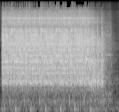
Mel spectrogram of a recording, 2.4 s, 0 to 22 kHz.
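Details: Dirt bike on a fuel pressure gauge during cranking, pressure holding above 40 (spec possibly 45–50): starter whirs about two seconds with even compression pulses and never catches; cranks but won't idle.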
